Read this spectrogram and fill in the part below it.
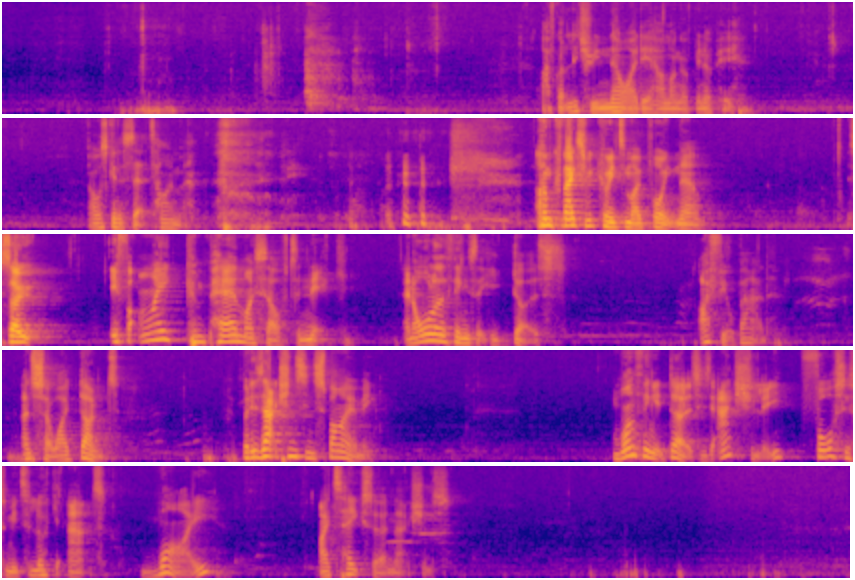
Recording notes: This message was recorded live at our Malmö Gathering on Sunday, July 9th, 2023.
